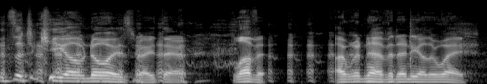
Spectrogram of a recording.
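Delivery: words spoken through laughter.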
